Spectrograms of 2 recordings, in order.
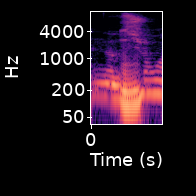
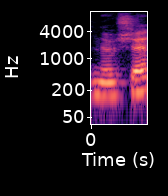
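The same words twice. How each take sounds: First: The word is pronounced the French way. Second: The word is pronounced the English way.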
